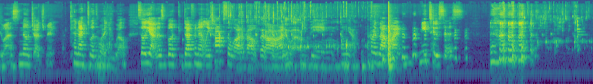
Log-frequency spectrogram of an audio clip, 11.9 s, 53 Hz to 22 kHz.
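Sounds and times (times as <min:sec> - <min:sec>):
speech: 0:00.0 - 0:09.2, 0:09.8 - 0:10.9
wine poured from a bottle into a glass: 0:01.8 - 0:02.3, 0:03.7 - 0:08.0, 0:10.4 - 0:11.8
laughter: 0:07.4 - 0:10.7.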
